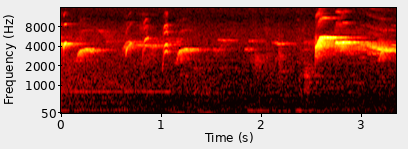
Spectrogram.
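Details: Male yellow canary: a few soft high whistles and slurs, then a sudden loud sustained buzzy trill.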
